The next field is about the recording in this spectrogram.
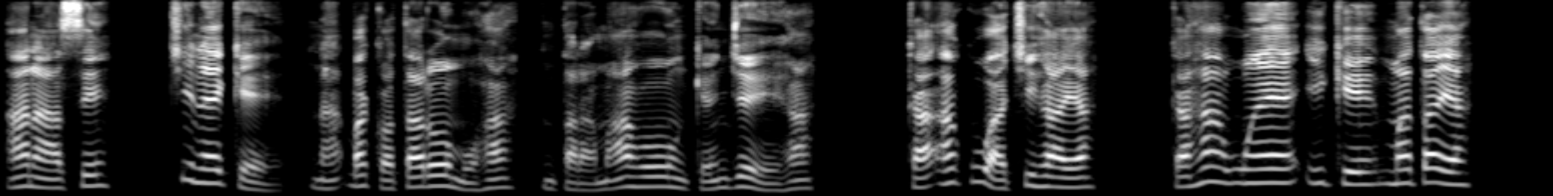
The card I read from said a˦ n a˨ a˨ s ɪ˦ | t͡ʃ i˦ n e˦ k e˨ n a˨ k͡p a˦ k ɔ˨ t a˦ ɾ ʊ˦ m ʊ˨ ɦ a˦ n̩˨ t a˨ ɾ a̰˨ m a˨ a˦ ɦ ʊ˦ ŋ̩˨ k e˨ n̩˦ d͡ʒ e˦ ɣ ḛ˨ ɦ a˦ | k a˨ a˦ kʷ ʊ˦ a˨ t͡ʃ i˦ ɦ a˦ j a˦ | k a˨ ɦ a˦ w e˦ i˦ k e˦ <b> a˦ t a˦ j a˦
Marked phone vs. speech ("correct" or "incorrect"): incorrect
